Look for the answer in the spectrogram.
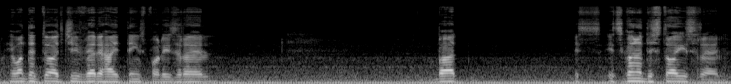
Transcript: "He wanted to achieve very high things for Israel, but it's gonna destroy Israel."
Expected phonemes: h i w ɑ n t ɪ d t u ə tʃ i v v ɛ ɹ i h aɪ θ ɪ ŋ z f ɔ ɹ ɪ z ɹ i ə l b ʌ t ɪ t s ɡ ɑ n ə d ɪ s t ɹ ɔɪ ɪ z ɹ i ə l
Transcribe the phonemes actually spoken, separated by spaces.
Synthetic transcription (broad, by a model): h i w ɑ n t ɪ d t u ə tʃ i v v ɛ ɹ i h aɪ t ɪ ŋ s f ɔ ɹ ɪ s ɹ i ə l b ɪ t ɪ t s ɡ ɑ n ə d ɪ s t ɹ ɔɪ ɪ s ɹ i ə l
